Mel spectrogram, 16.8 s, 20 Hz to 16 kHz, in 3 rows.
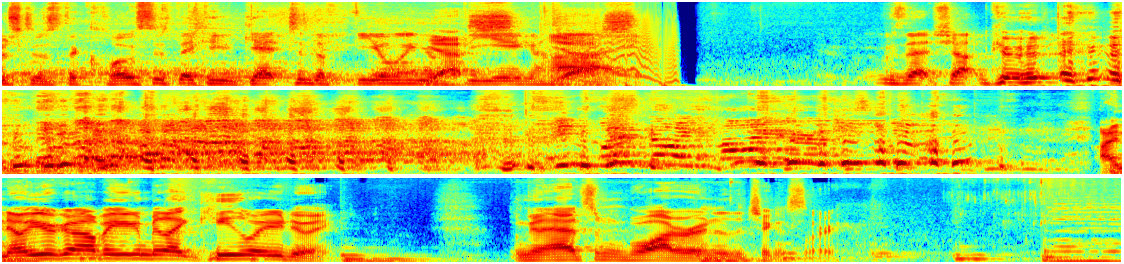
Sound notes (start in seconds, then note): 5.3 all laugh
